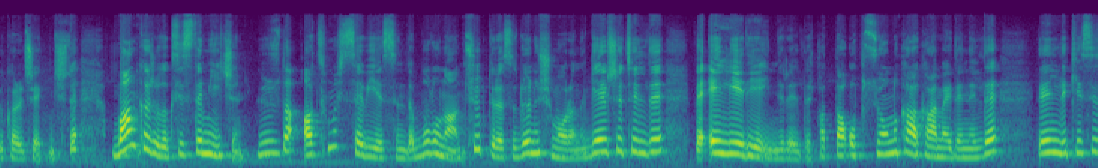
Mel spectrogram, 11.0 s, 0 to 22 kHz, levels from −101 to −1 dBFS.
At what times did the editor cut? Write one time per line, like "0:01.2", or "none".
0:01.0
0:08.2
